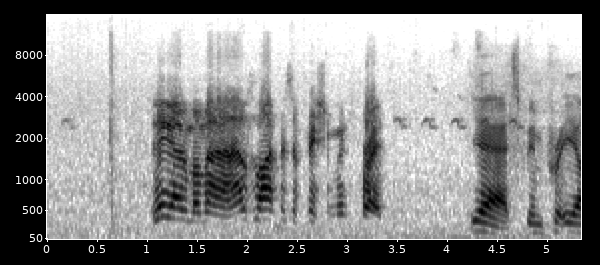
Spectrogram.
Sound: simon on phone

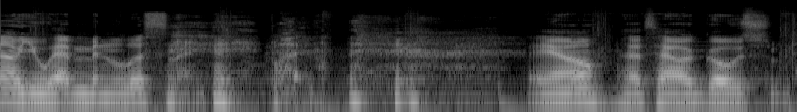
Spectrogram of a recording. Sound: laughs

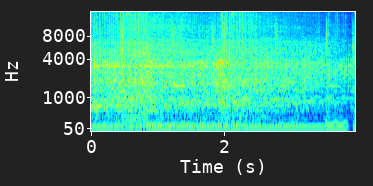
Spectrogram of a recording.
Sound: engine rumbling

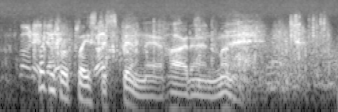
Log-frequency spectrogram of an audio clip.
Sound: men chatting

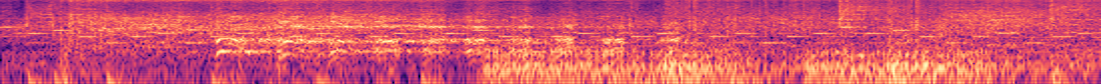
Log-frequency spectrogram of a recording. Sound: Magneto laughs

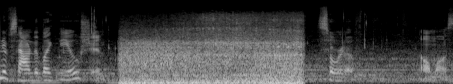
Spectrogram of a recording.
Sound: many car engines

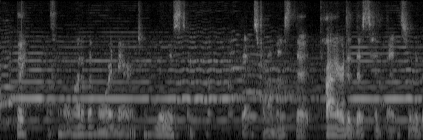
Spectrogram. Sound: audio distortion

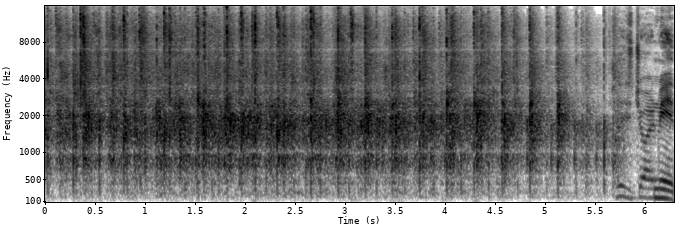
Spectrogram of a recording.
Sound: applause

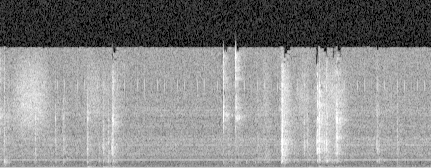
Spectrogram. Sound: keyboard clicking

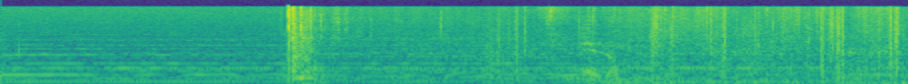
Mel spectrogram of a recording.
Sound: bow pinging

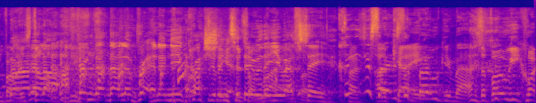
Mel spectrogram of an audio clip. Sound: loud chattering

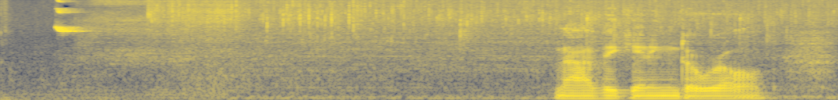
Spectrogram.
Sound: water splashing

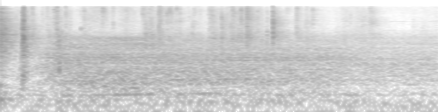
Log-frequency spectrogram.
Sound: traffic rushing

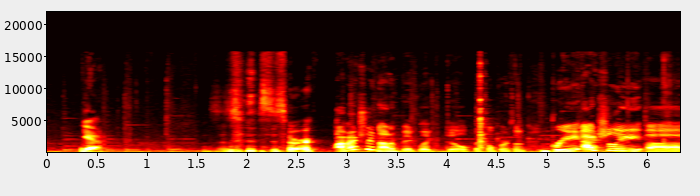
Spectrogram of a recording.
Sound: laughs

